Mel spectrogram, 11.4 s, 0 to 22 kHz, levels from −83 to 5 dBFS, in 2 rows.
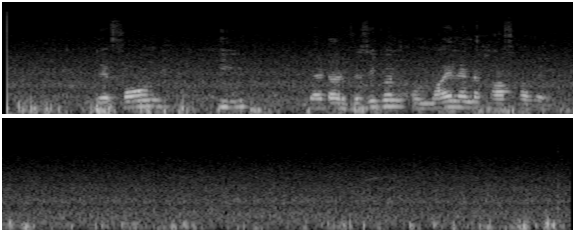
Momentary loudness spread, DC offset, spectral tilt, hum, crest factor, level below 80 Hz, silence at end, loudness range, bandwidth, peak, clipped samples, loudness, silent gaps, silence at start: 21 LU; under 0.1%; -8 dB/octave; none; 20 dB; -44 dBFS; 0 s; 16 LU; 12.5 kHz; -10 dBFS; under 0.1%; -29 LUFS; none; 0.05 s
